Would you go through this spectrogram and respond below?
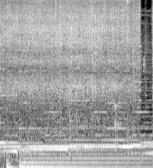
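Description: Chopped tomatoes tipped into vegetables already frying in a pan for a vegetable pizza topping, with a loud continuous sizzle after a brief clatter at the start.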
